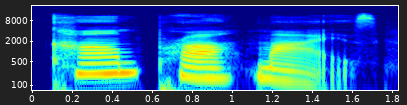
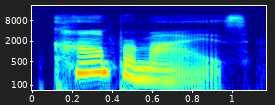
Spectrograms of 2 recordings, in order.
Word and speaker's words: compromise: Let's say it. Compromise. Compromise. Stress on the first syllable. The middle of the word pro is very short.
